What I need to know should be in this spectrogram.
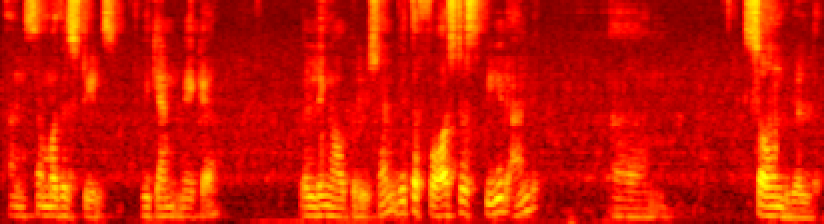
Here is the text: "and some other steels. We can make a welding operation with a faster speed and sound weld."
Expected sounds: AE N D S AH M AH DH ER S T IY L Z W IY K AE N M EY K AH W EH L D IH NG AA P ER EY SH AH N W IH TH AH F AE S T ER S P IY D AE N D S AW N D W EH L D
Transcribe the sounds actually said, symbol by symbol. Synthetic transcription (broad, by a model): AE N D S AH M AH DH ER S T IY L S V IY K AE N M EY K AH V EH L D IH NG AA P ER EY SH AH N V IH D AH F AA S T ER S P IY D AE N D S AW N D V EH L D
